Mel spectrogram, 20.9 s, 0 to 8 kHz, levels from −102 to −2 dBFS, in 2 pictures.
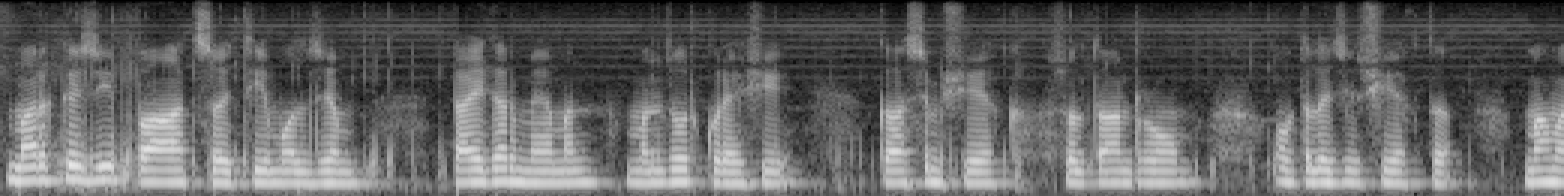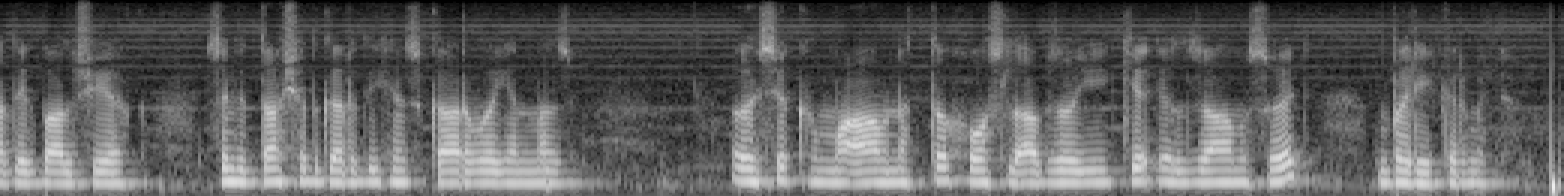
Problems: background sounds at intervals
